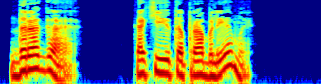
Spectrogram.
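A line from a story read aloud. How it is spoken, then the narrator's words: Gentle question. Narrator (Russian): мягко спросил Эхран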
